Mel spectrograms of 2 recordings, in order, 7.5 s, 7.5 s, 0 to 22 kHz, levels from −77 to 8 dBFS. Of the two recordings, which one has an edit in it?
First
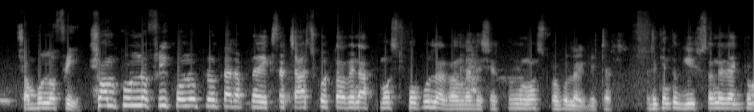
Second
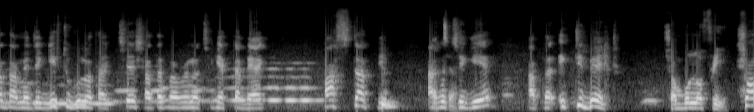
first; 1 cut; at 3.7 s

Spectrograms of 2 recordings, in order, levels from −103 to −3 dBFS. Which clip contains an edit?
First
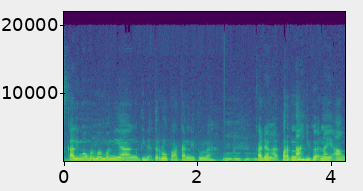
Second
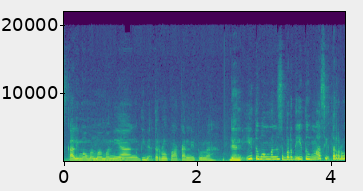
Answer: second; 1 cut; at 2.3 s

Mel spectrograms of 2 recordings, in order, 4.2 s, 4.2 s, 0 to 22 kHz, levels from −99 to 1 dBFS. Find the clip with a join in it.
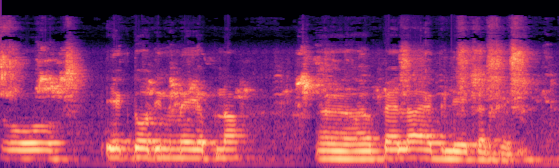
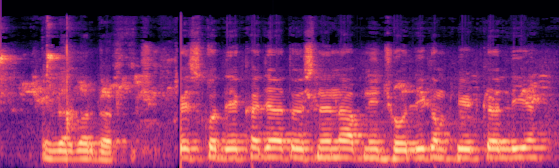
second; 1 cut; at 1.3 s

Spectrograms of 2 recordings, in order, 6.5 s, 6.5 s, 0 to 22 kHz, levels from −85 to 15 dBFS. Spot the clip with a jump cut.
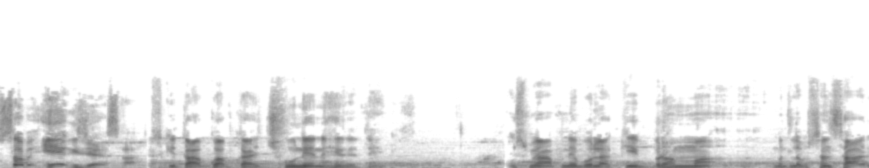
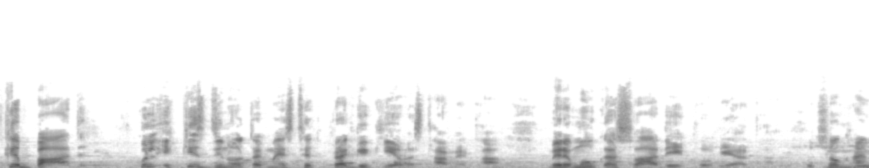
first; 2 cuts; at 1.0 s, 3.9 s

